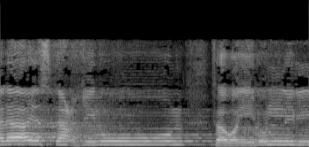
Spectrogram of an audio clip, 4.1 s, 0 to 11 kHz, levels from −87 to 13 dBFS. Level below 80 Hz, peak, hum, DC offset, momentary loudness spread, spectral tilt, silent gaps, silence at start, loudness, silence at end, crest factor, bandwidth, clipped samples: -68 dBFS; -2 dBFS; none; under 0.1%; 9 LU; -2.5 dB/octave; none; 0 s; -19 LUFS; 0 s; 16 dB; 8.4 kHz; under 0.1%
